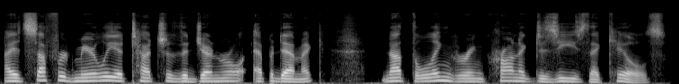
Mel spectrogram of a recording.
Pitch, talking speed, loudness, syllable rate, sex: 145 Hz, 150 wpm, -18 LUFS, 5.2 syllables/s, male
